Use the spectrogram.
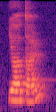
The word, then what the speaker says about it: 여덟: Same for this one, you only pronounce the l. So 여덟. Same. So you don't pronounce the s sound, but it's l.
